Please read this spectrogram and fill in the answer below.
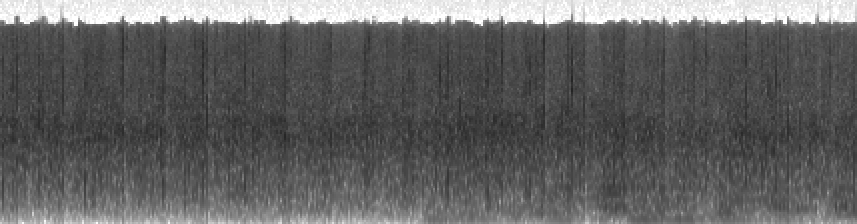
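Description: Audience applauding steadily; about three seconds in, instrumental music starts up under the applause.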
